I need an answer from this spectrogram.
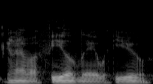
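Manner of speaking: ordinary talk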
